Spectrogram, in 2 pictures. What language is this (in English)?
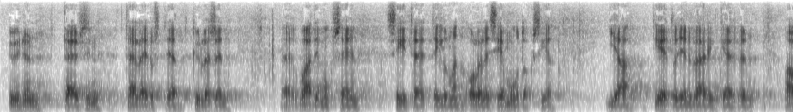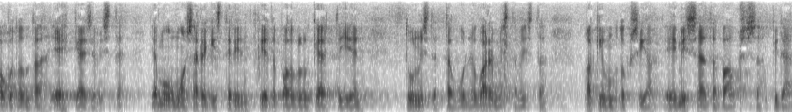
Finnish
